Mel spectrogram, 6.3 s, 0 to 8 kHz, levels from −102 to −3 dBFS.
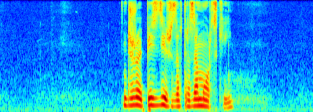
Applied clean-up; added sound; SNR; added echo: none; none; none; none.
